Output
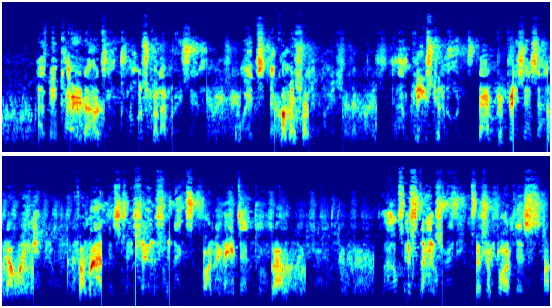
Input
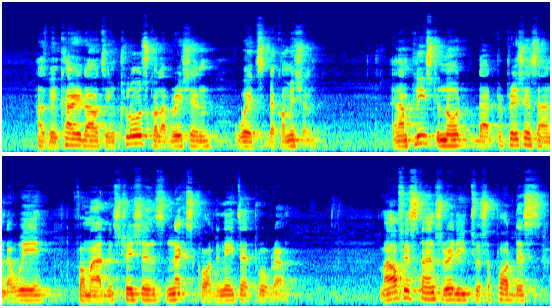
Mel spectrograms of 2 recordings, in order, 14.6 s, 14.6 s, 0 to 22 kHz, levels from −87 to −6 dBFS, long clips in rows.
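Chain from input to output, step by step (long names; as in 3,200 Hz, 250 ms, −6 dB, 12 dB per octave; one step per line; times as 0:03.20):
harmonic-percussive split with one part muted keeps percussive
repeating echo 547 ms, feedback 59%, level −20.5 dB
high-pass on a step sequencer 2.2 Hz 950–6,700 Hz
level +2 dB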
